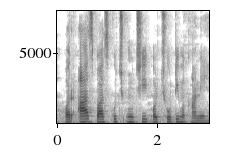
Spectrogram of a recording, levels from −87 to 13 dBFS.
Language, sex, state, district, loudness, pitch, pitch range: Hindi, female, Uttar Pradesh, Muzaffarnagar, -20 LUFS, 180 Hz, 170-195 Hz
